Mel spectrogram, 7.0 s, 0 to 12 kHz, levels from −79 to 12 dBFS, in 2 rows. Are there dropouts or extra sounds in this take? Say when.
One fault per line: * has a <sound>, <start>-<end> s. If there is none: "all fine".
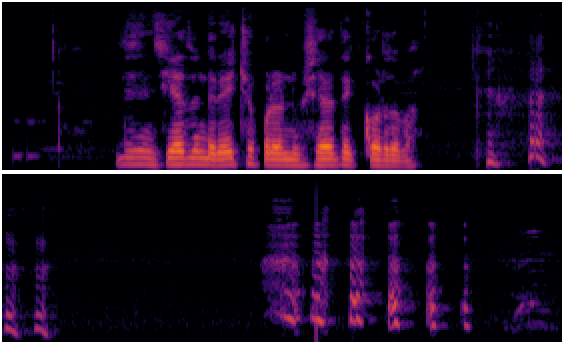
* has a laugh, 2.9-3.9 s
* has a laugh, 5.1-6.5 s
